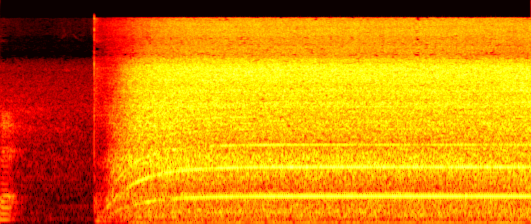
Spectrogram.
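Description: An electric fan whirs loudly, spinning up to a steady roar and hum.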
